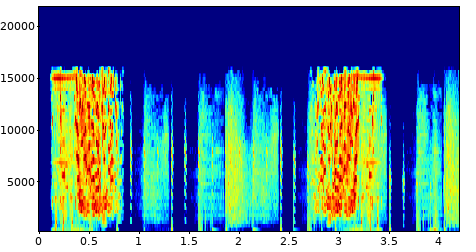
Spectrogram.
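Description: Electronic intro music with two loud crashing hits, one at the start and one about two and a half seconds later, short rhythmic beats between them, and a deep boom near the end.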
